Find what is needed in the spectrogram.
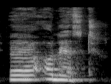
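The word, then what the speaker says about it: honest: शी गव मी एन ऑनेस्ट answer. As इज a silent. Vowel sound दे रहा है ओ ठीक है ना जी ऑनेस्ट ठीक है ना जी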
